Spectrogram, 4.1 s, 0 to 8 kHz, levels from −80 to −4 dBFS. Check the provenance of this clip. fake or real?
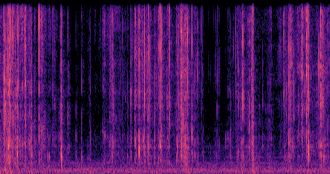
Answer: real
